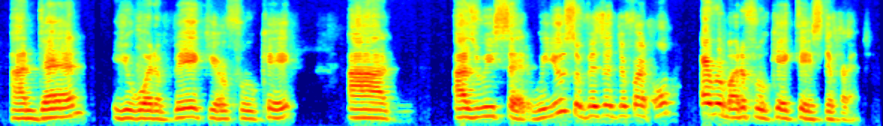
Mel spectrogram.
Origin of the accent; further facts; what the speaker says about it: Gamboa, Panama Canal Zone, Panama; now in Illinois, United States; I also grew up in the mm. community of Santa Cruz. I currently live in Illinois.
